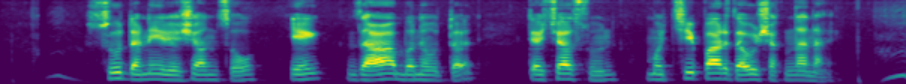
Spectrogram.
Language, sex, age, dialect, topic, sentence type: Marathi, male, <18, Southern Konkan, agriculture, statement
